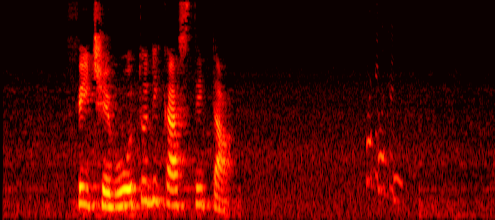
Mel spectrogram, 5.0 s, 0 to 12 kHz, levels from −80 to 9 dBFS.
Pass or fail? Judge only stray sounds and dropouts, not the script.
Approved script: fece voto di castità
fail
